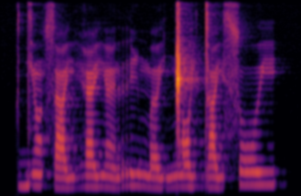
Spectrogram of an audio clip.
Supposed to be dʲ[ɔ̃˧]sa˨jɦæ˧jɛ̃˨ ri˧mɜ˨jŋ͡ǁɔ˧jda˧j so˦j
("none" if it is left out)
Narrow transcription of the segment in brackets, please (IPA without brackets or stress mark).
ɔ̃˧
